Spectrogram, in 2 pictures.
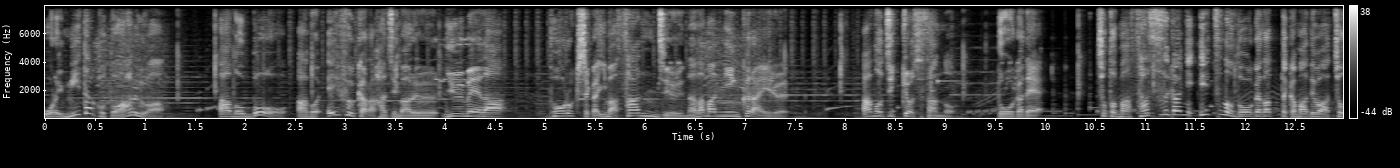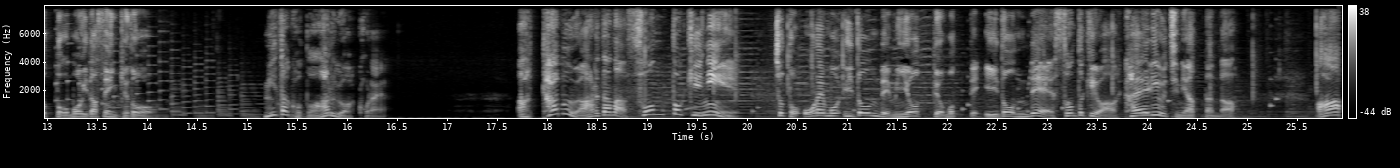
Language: Japanese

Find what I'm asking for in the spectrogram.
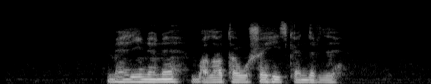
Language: Bashkir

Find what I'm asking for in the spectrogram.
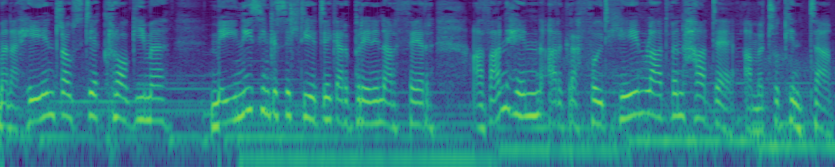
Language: Welsh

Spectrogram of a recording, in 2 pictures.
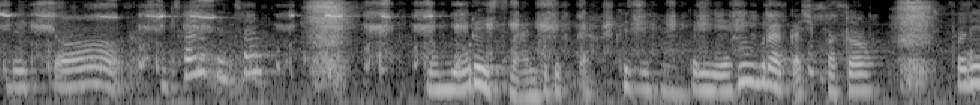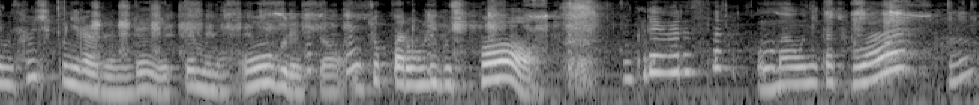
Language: Korean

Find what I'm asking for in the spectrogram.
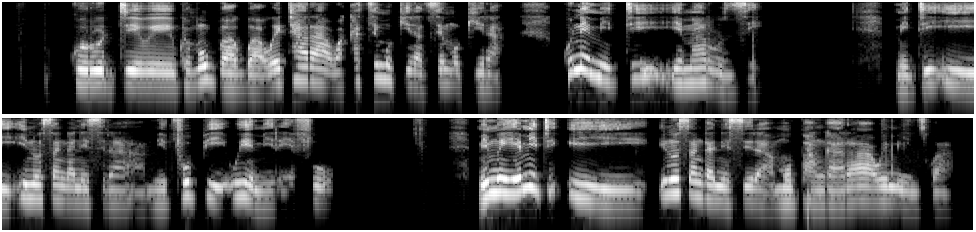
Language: Shona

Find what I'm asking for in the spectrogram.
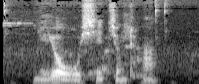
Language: Chinese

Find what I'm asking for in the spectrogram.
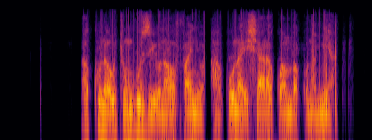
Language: Swahili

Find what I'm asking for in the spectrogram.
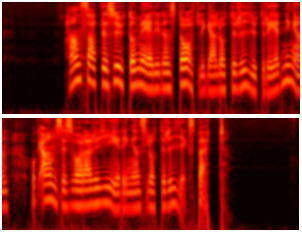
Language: Swedish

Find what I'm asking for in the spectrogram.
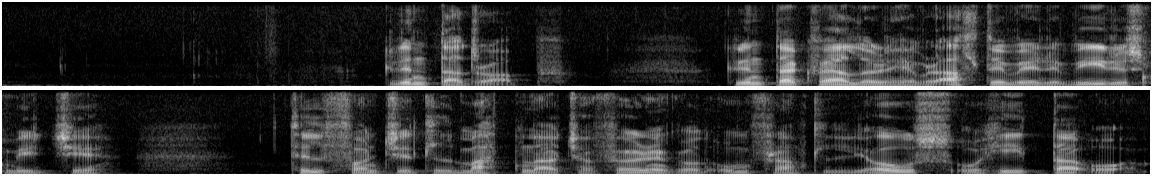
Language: Faroese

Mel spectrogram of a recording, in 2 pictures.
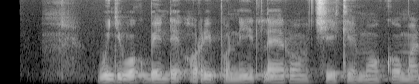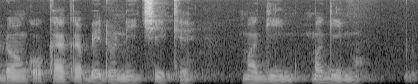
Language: Luo (Kenya and Tanzania)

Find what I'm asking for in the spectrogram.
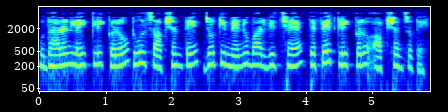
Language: Punjabi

